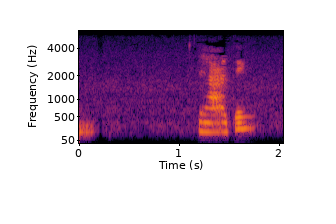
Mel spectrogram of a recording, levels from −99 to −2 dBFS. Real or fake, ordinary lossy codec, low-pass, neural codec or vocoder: real; none; 5.4 kHz; none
